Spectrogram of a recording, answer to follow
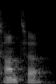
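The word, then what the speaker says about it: Hunter × Hunter: The X in X Hunter. The X in Hunter X Hunter is silent.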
